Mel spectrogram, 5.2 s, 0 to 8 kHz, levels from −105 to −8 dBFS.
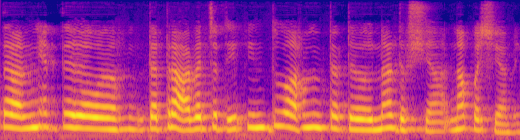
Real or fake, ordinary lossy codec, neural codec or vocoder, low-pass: fake; none; codec, 16 kHz, 1 kbps, FunCodec, trained on LibriTTS, 50 frames a second; none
